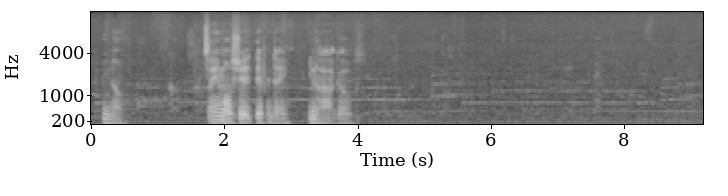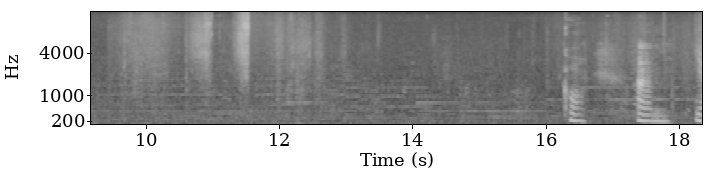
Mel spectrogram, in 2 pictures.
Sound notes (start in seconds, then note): 9.6 brush scrapes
